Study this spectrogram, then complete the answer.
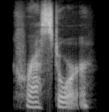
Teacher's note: I recommend that you emphasize both syllables equally. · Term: equal emphasis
